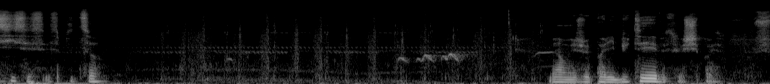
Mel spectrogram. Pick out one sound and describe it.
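Footsteps patter quickly over grass and sand.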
